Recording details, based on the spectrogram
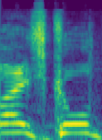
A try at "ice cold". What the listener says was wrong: It sounded like you said high school.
